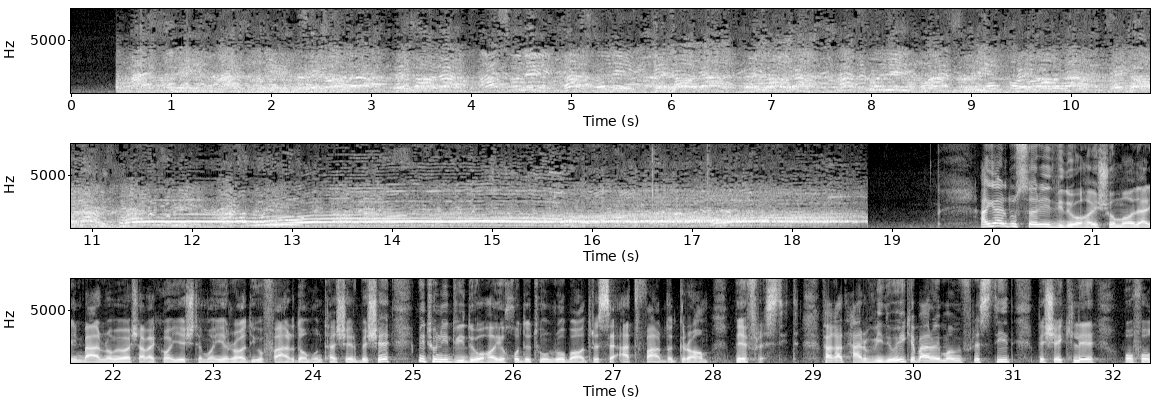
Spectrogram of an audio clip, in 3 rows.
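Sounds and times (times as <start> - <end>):
protesting students at Amirkabir University chanting and shouting: 0.4 - 18.8
speech: 19.9 - 32.3.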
